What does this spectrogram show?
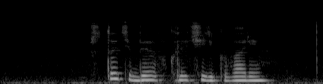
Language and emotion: Russian, neutral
